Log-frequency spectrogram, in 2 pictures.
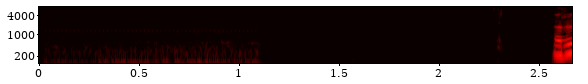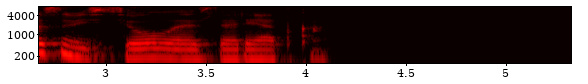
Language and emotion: Russian, positive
